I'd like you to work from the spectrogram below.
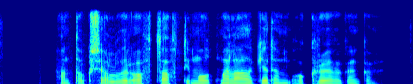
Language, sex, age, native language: Icelandic, male, 30-39, Icelandic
